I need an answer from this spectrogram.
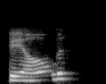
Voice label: "FIXED", american

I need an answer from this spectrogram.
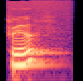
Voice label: "PROOF", american; PHONETIC

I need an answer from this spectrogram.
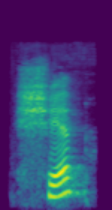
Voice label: "ship", american

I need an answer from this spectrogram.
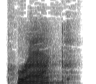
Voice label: "CRACK", phonetic

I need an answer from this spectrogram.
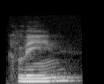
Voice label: "CLEAN", american; PHONETIC

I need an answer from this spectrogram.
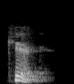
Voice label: "kick", american; PHONETIC

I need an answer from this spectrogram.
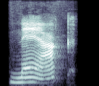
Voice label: "KNACK", PHONETIC

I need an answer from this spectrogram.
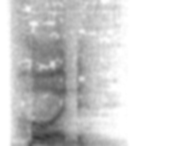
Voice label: "BAD", american

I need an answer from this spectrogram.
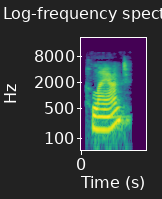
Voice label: "plant", American

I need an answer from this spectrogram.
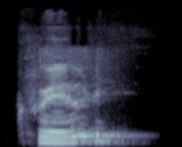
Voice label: "CRUDE", PHONETIC

